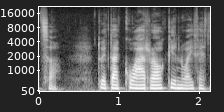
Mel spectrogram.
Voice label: "gwarrog", Welsh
